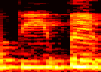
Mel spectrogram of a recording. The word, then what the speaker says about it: people: तो ओ यहाँ पे कैसे साइलेंट हो गया? क्योंकि ये EO का कॉम्बिनेशन है, यहाँ पे PEO है, तो EO है जब इसके कॉम्बिनेशन में आप O को साइलेंट कर देते हैं, पीपल।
